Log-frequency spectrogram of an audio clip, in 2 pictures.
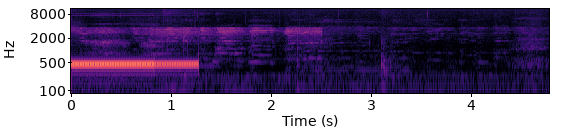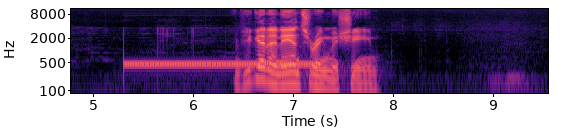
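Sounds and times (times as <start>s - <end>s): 
telephone dial tone while a number is dialed: 0.0s - 1.3s, 5.3s - 6.6s
speech: 6.4s - 8.0s.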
